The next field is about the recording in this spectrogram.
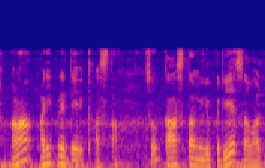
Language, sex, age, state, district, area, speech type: Tamil, male, 18-30, Tamil Nadu, Tiruchirappalli, rural, spontaneous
